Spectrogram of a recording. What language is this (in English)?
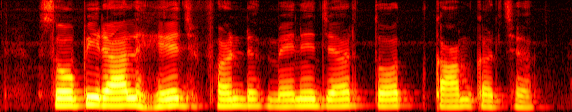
Magahi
